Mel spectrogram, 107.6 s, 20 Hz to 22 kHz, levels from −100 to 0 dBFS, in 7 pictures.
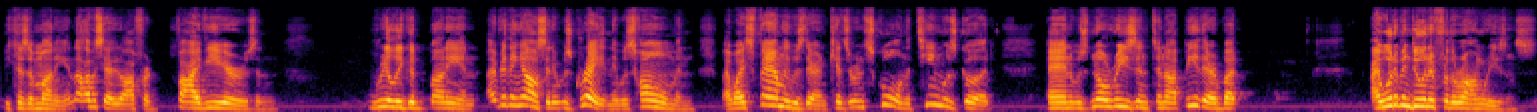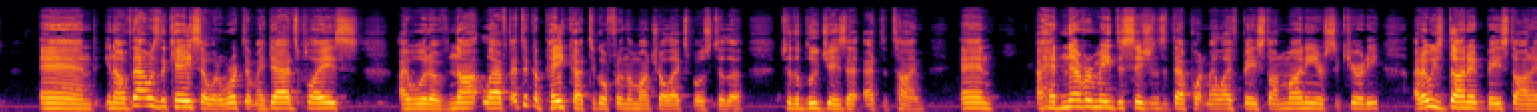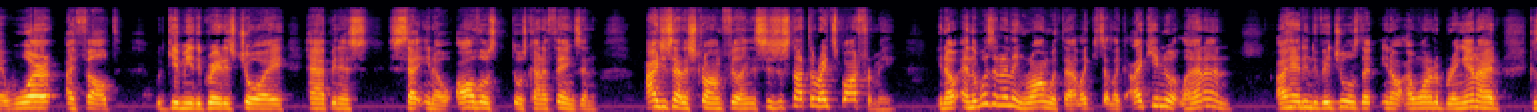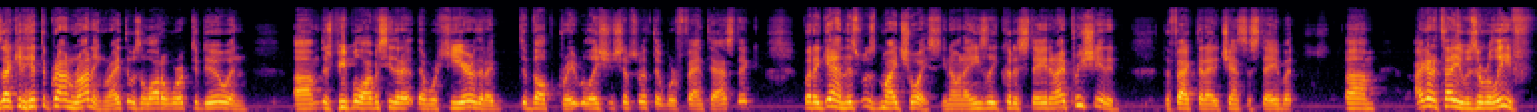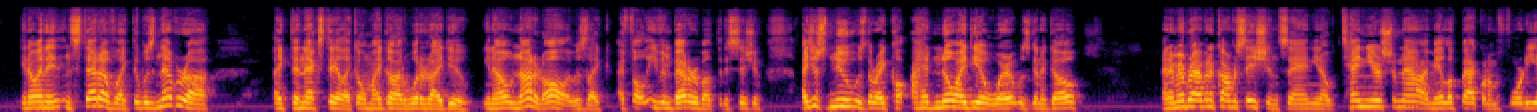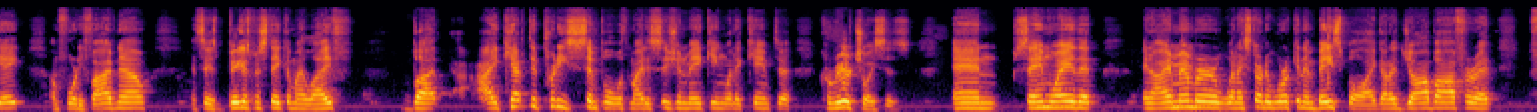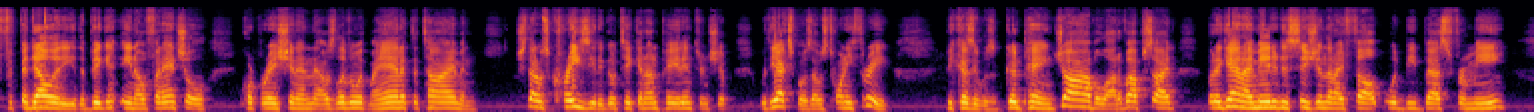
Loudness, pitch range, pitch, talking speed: -18 LUFS, 170-210 Hz, 185 Hz, 250 wpm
